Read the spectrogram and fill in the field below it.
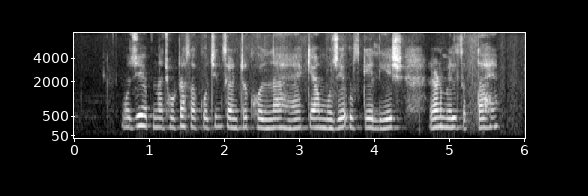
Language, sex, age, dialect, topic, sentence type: Hindi, female, 36-40, Hindustani Malvi Khadi Boli, banking, question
